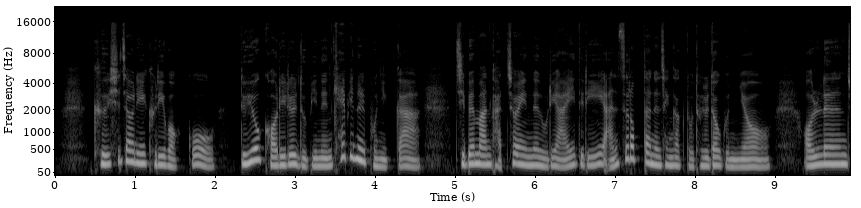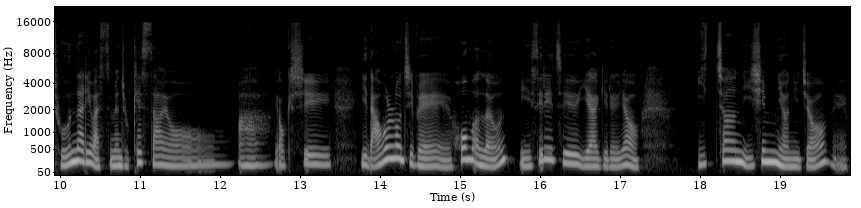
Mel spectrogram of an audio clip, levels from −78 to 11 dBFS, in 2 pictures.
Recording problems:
none

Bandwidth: 15.5 kHz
